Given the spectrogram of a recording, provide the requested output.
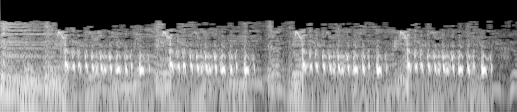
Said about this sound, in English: I knew those turkeys were going to go crazy in the studio.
